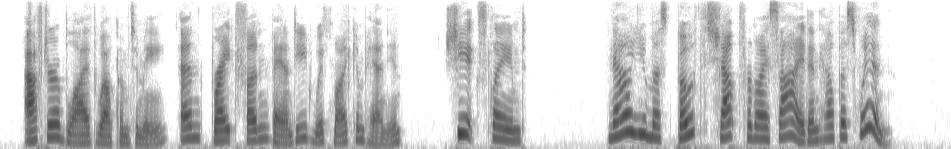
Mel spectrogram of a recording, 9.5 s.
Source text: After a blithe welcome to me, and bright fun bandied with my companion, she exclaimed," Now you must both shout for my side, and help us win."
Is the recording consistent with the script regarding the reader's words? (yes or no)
yes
